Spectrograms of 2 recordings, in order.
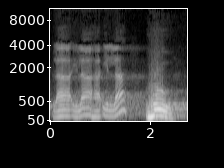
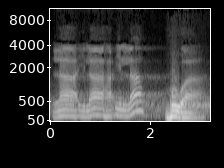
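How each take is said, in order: First: The last word is cut short to one syllable. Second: The last word ends with its full final vowel.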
